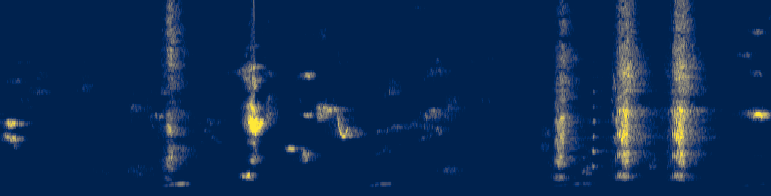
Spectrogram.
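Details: Young male Australian lyrebirds in a territorial squabble give scattered short sharp chips and clicks, a few thin whistled notes, then a run of four loud harsh rasping bursts spaced about half a second apart.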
